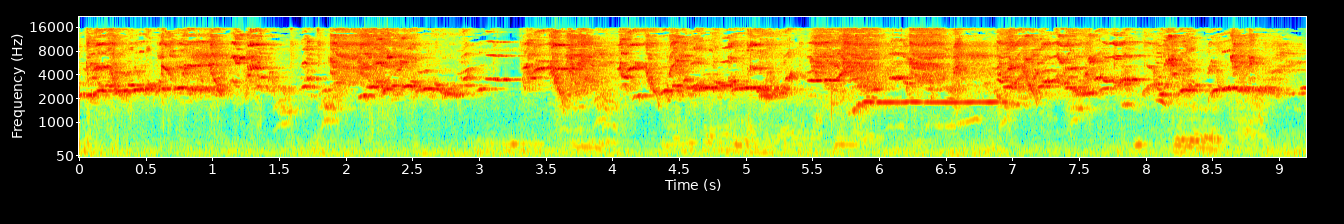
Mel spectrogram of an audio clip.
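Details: Oriental magpie-robins dueling in an aggressive fighting contest, singing over each other with dense, harsh squawks and rapid high whistles, including one long flat whistled note near the six-second mark.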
